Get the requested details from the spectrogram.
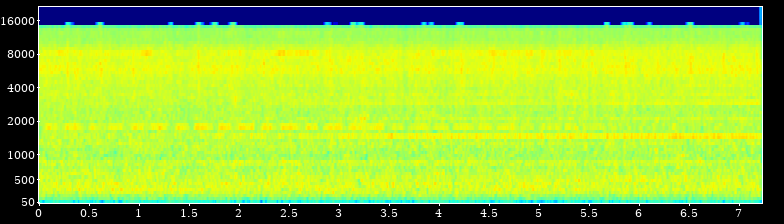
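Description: An industrial paper sheeter runs with a steady mechanical whir.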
